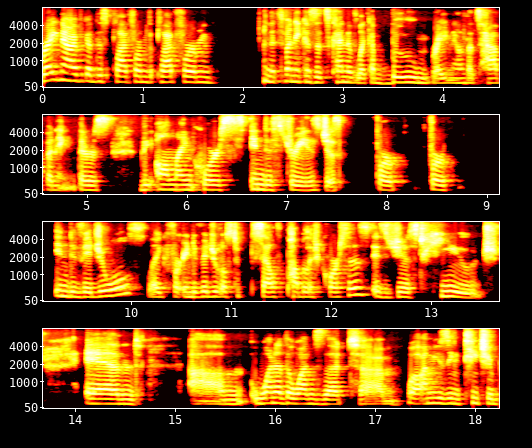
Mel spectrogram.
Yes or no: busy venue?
no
